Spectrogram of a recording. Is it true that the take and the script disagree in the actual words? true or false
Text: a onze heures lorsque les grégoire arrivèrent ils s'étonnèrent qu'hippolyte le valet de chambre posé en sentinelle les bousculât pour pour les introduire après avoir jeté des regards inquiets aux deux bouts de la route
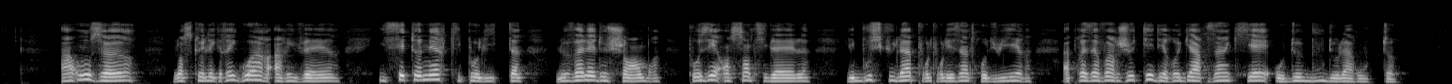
false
